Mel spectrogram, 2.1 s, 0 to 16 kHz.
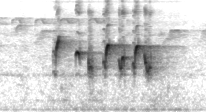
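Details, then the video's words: Red-whiskered bulbul singing a short, pleasant phrase that opens quickly: a single rapid string of about six bright, slurred whistled notes lasting just over one second, with a quiet background. "เสียงนกดอกแตงEp.150 จ้าวขันเงิน เปิดดอกเร็ว เพลงสั้นๆแต่น่าฟัง Suara pikat merbah lekir"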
